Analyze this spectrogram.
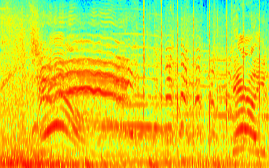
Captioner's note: screams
